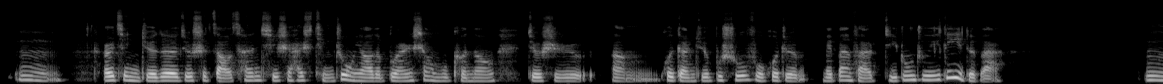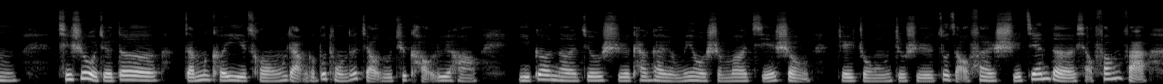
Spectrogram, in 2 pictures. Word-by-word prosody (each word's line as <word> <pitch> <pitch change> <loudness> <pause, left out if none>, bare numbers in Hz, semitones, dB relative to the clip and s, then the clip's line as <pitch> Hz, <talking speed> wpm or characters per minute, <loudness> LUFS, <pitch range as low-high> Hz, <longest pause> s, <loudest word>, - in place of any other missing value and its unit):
嗯， 210 -1 -5 0.4
而 185 +1 +6
且 195 +1 -1
你 175 -2 -1
觉 165 0 +4
得 175 0 +7
就 175 +1 0
是 185 - -3
早 145 -5 +1
餐 185 +4 -4
其 180 -2 -2
实 185 +1 -3
还 185 0 -3
是 190 - -6
挺 155 0 -8
重 205 -1 +3
要 160 -2 +1
的， 155 - -2
不 165 +3 -2
然 165 +2 -1
上 180 -3 -4
午 165 - -6
可 160 -1 -5
能 155 +1 -6 0.3
就 165 -1 +1
是， 155 -3 -4
嗯， 170 +9 -8
会 180 -2 +2
感 160 -2 +1
觉 165 0 -2
不 180 +3 -3
舒 200 0 +1
服， 185 -6 -2
或 175 +1 0
者 160 +1 -2
没 160 -2 -3
办 190 +1 -2
法 150 -5 -2
集 165 -4 -5
中 205 +4 0
注 205 -1 0
意 210 - +1
力， 310 +3 +5
对 - - +1
吧？ - - -6 1.4
嗯， 190 -2 -2 0.4
其 230 - +3
实 280 +4 +4
我 190 - +9
觉 170 -1 +3
得 195 -2 +5 0.2
咱 165 -1 +4
们 210 +2 0
可 180 - +3
以 180 -2 +3
从 160 +3 -2
2 - - +1
个 - - -5
不 245 - +2
同 165 -8 -2
的 245 - +1
角 265 - -1
度 160 0 -5
去 200 +4 -3
考 - - -5
虑 180 0 0
哈， 165 -2 -9 0.4
一 175 0 +1
个 220 +2 +4
呢， 175 -4 0
就 180 +2 0
是 170 -2 -2
看 185 -1 -4
看 175 -3 0
有 155 -2 -3
没 170 +4 -5
有 180 -2 +1
什 160 -2 -5
么 165 +1 -1
节 165 0 -1
省 150 -7 0 0.3
这 160 -1 +1
种 155 0 -5
就 160 -2 -3
是 150 -2 -3
做 220 - 0
早 210 - -3
饭 180 -3 -1
时 175 0 -1
间 245 +8 +4
的 155 - +4
小 - - -6
方 260 +3 0
法。 - - 0
175 Hz, 240 characters per minute, -24 LUFS, 160-195 Hz, 1.4 s, 我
